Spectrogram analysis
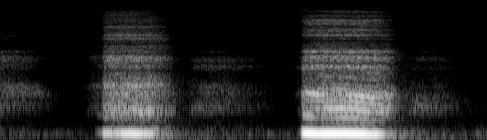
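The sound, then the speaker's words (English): Two heavy, breathy gasps, each about half a second long with a faint voiced edge, separated by a short pause. The second breath is louder and longer. Nobody speaks. “You're really spent. Panting as you fill me with cum.”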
